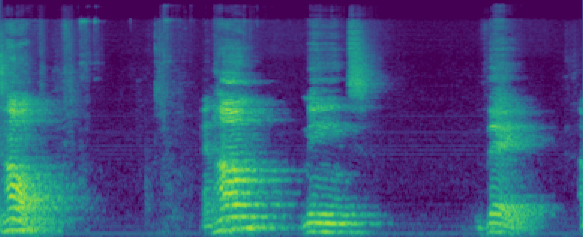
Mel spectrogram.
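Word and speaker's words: הם: Now this is not ham, because ham is pronounced chum. C-H-A-A-M. And that would be, in today's language, ham. Right? But that's not what we would write. We would write exactly how it's spelled, chum. Right? And that's ham. But this is hum.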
